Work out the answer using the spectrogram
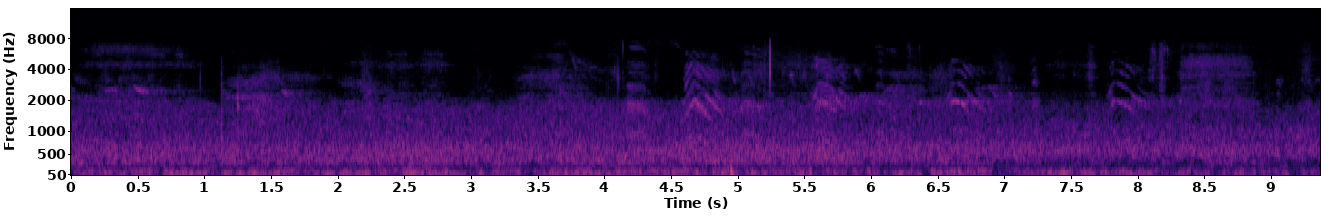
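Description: Faint bird calls, crows cawing now and then with a few quick chirps from smaller birds, over a steady low outdoor background noise.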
